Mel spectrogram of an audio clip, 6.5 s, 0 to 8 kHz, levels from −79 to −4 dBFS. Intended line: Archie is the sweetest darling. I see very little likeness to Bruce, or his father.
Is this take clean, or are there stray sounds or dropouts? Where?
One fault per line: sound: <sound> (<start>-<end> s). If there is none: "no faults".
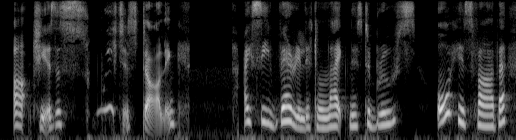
no faults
